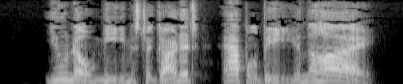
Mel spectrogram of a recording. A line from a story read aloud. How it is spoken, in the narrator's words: voice lost in the general roar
